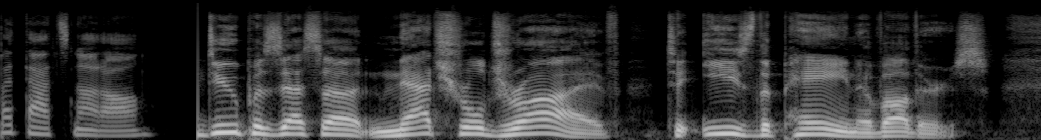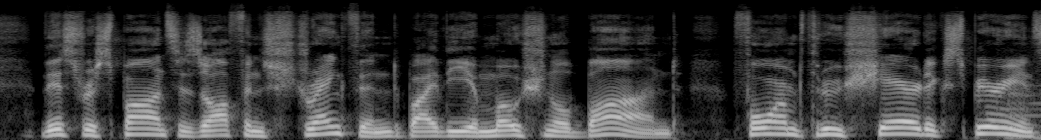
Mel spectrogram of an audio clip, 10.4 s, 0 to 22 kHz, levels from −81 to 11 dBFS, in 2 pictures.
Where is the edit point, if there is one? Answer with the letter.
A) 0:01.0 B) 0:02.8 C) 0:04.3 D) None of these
A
